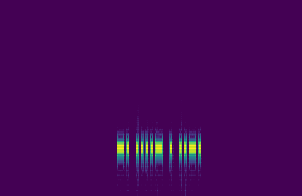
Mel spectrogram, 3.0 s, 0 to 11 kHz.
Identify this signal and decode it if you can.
Morse code, heard as a keyed tone, about 53 wpm, 700 Hz. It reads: N4EF
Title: USA Call Signs - 4 Characters - 3x Character Spacing - 50wpm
